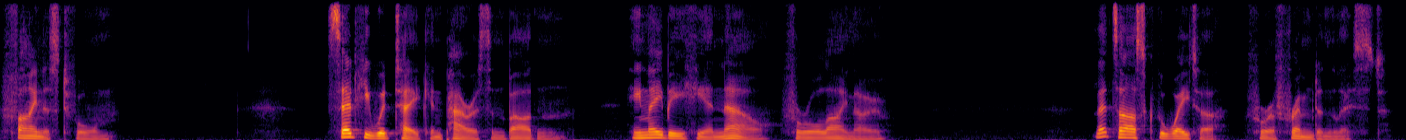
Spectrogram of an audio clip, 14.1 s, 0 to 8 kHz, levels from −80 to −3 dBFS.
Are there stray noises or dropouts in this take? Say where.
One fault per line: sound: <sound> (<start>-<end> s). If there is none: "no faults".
no faults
